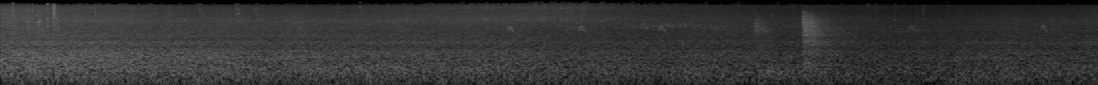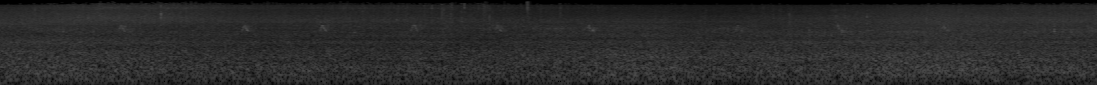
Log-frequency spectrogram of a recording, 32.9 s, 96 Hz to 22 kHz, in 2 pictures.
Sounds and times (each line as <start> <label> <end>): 0.0 strong wind in trees 32.9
